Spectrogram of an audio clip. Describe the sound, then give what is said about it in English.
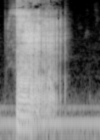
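A short, loud blown raspberry, a mouth-made fart noise that buzzes for about half a second and then sputters out in a few quick flutters, with no talking. “did you fart? It was just my mouth.”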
